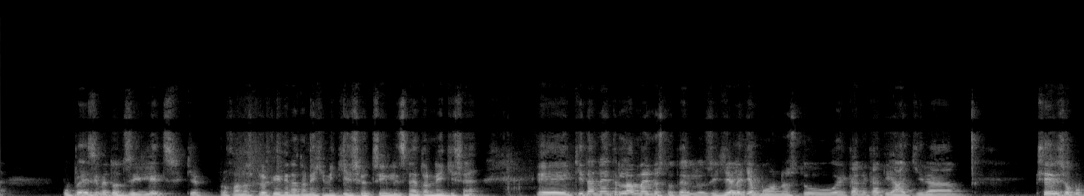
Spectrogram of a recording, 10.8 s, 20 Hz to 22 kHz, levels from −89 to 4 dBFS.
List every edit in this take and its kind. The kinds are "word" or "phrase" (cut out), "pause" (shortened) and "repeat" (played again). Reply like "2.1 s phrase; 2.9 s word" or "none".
none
